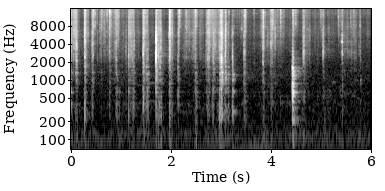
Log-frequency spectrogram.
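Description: A deck of oracle cards being shuffled by hand: an irregular run of light clicks and snaps as the cards slide and strike against each other. There is a sharper snap under two seconds in and another a little past the middle.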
